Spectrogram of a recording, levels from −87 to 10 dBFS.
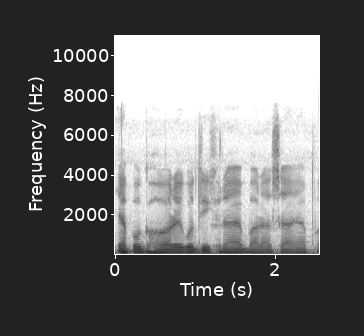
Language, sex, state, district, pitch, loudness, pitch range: Hindi, male, Punjab, Kapurthala, 125 Hz, -15 LUFS, 120-125 Hz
